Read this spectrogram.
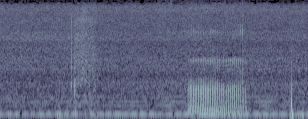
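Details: Dog snoring: a single low fluttering snore on an in-breath over steady room hum, then a short snort.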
